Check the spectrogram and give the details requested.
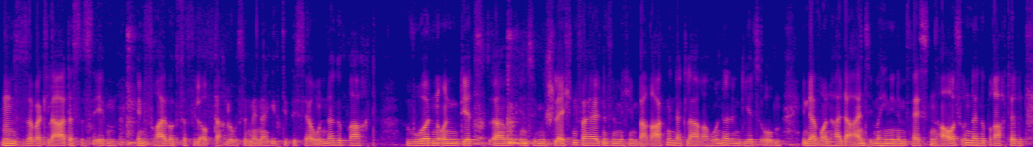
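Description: A man's voice: lowish voice, level tone, brisk, darkish tone. A man working as a radio reporter, reading a report and interviewing in a formal, wordy way. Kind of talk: scripted news report and studio interview.

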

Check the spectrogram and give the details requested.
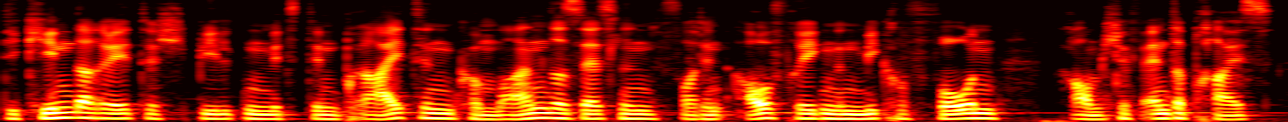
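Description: Low-pitched man, wry radio reporter. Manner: dry, ironic. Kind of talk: wry scripted radio commentary.

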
